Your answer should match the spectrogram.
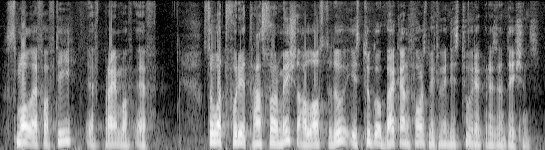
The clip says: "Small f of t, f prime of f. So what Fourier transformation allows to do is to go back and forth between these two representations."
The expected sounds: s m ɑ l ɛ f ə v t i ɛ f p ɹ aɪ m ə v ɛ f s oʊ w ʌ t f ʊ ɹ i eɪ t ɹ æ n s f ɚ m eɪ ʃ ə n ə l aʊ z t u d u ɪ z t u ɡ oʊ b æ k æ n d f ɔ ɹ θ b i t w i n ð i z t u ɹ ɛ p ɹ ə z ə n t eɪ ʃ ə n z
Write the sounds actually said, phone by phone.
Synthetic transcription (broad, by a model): s m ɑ l ɛ f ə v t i ɛ f p ɹ aɪ m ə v ɛ f s oʊ w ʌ t f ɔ ɹ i t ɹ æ n s f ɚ m eɪ ʃ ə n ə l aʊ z t u d u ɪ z t u ɡ oʊ b æ k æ n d f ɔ ɹ s b i t w i n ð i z t u ɹ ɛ p ɹ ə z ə n t eɪ ʃ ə n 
